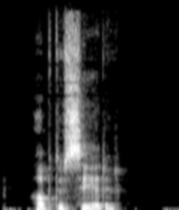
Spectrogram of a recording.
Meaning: present tense of abdusere
- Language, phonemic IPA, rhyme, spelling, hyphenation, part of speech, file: Norwegian Bokmål, /abdʉˈseːrər/, -ər, abduserer, ab‧du‧ser‧er, verb, Nb-abduserer.ogg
